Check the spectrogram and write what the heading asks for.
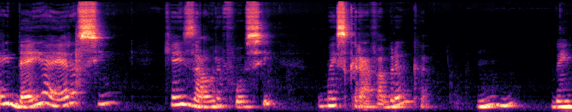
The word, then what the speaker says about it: Isaura: As pessoas corriam atrás dela na China, gritando: Isola, Isola, Isola, Isola, Isola, porque eles não conseguiam pronunciar Isaura.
